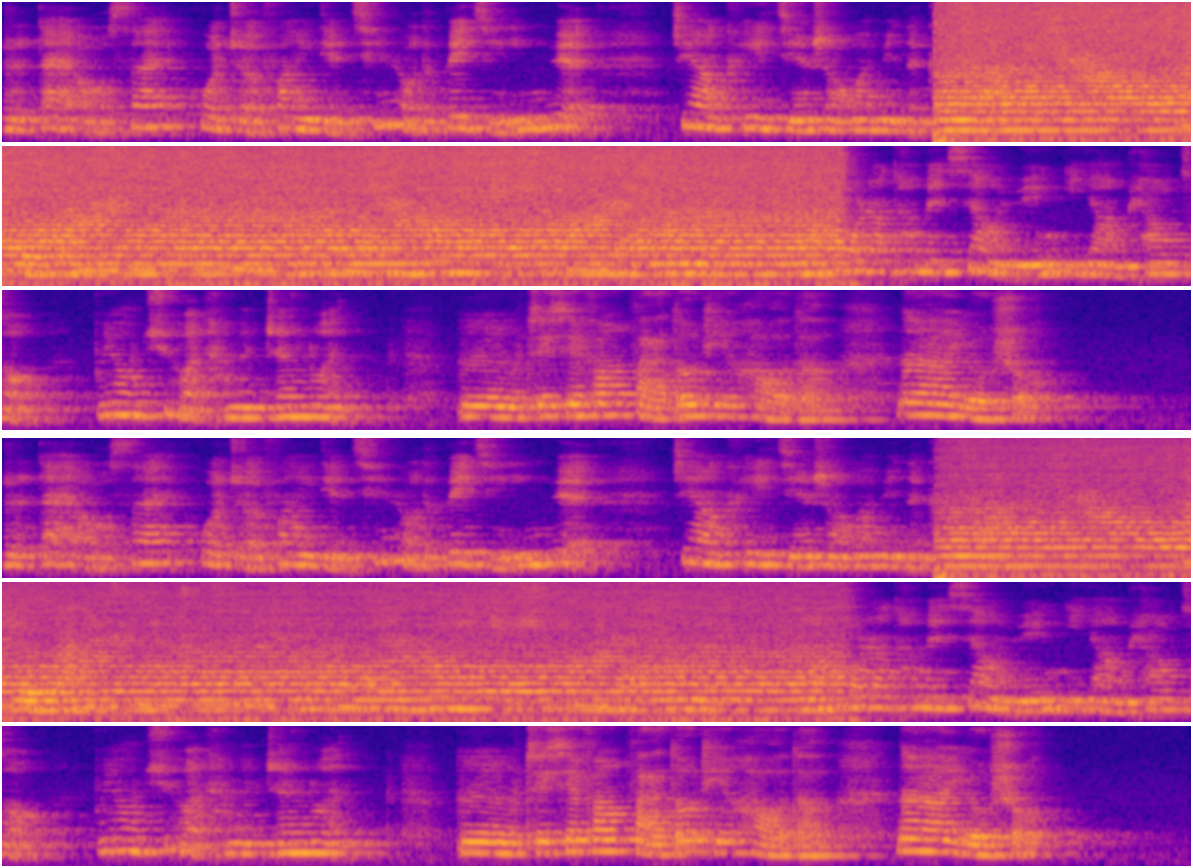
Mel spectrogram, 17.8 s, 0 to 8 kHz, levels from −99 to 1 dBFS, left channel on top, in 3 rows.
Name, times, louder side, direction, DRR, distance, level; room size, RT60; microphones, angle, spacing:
voice 1, 0.0-5.0 5.9-12.0 12.4-13.6, left 1 dB, 30° left, -2 dB, 0.6 m, -29 dB
sound 1, 4.7-10.2, left 5 dB, 85° left, 0.4 m, -22 dB
voice 2, 6.0-6.4 13.9-17.1, right 2 dB, 85° right, -1 dB, 0.5 m, -25 dB
4.0 x 3.1 x 2.8 m, 0.84 s
head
